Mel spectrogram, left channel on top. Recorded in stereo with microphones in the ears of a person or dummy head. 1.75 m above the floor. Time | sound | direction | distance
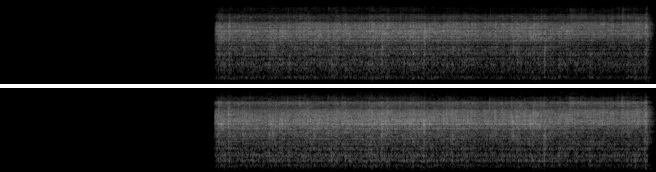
2.1 | frying | 75° right (ahead or behind) | 2.5 m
